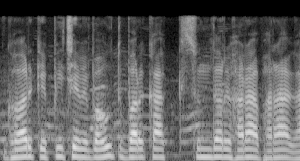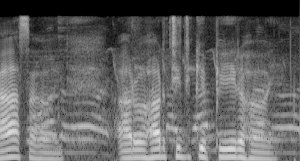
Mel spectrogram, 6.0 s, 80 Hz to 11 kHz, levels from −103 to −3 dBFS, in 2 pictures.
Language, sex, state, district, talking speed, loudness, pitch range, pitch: Magahi, male, Bihar, Samastipur, 160 wpm, -23 LUFS, 155-170 Hz, 165 Hz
